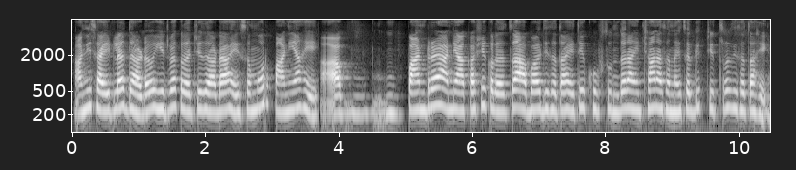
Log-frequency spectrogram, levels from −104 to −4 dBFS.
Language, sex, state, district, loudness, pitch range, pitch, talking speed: Marathi, female, Maharashtra, Aurangabad, -16 LUFS, 225-250 Hz, 240 Hz, 170 wpm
